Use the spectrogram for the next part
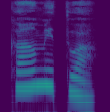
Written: ಕಾಮಿತ್ವ

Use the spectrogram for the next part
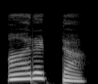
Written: ಆರಟ್ಟ

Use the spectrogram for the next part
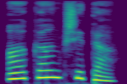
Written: ಆಕಾಂಕ್ಷಿತ

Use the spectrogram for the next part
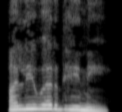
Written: ಅಲಿವರ್ಧಿನಿ

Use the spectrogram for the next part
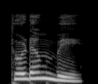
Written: ದಾಡಿಂಬ

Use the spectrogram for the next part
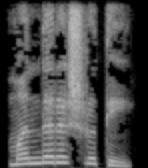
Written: ಮಂದರಶ್ರುತಿ

